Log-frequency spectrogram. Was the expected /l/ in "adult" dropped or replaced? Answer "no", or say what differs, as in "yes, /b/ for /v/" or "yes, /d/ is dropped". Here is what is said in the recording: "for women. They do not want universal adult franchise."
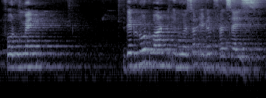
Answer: yes, /n/ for /l/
